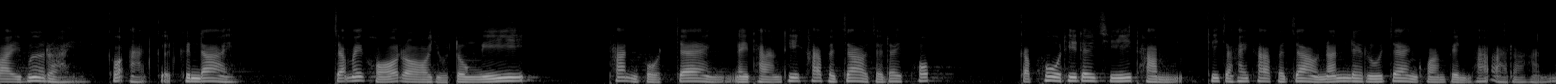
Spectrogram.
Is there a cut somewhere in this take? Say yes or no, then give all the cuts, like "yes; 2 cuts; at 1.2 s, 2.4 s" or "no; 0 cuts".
no; 0 cuts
